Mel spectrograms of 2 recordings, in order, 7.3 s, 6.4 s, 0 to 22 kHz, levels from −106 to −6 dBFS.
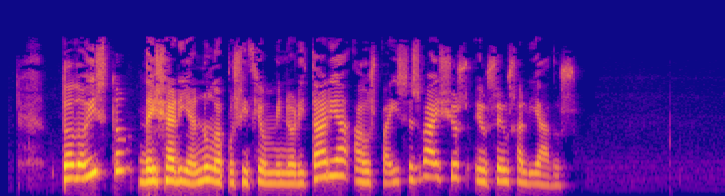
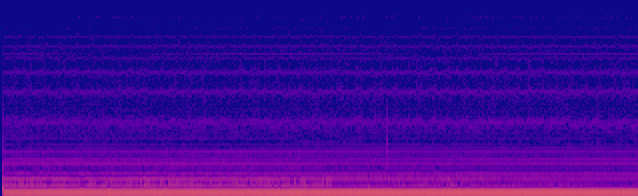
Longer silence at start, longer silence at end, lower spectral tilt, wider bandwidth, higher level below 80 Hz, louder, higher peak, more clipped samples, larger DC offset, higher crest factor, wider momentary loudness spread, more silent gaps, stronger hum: first, 0.65 s vs 0 s; first, 1.55 s vs 0 s; about the same, -5 dB/octave vs -6 dB/octave; about the same, 11 kHz vs 12 kHz; second, -76 dBFS vs -56 dBFS; first, -21 LUFS vs -60 LUFS; first, -2 dBFS vs -48 dBFS; neither; neither; first, 20 dB vs 6 dB; first, 14 LU vs 2 LU; neither; second, none vs 50 Hz at -55 dBFS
